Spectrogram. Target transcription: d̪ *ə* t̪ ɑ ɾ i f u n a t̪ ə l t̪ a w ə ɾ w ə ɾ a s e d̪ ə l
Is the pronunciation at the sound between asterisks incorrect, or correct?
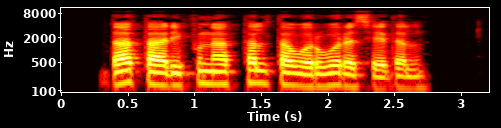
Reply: incorrect: ɑ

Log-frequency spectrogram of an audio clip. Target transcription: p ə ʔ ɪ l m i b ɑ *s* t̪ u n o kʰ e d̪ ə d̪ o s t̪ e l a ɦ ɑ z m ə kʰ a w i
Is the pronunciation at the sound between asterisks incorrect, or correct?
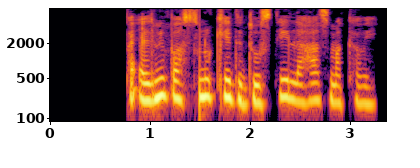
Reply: correct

